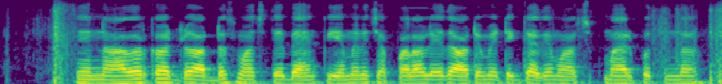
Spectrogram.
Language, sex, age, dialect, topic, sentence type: Telugu, male, 46-50, Utterandhra, banking, question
